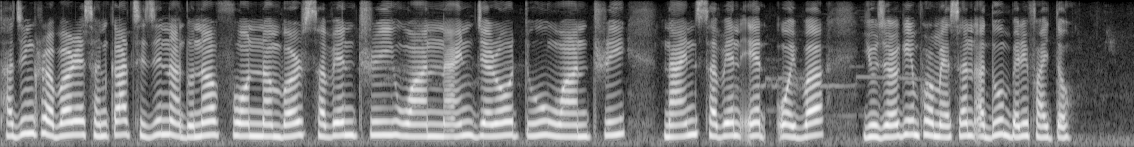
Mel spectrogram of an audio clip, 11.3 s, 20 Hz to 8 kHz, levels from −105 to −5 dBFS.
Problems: background sounds at intervals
